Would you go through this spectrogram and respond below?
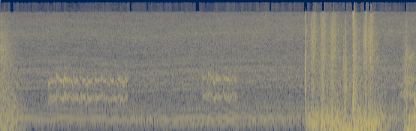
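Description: Gunfire and kart skids in the online game Smash Karts during a tournament match, with a burst of rapid sharp shots near the end over a steady engine drone and synth tones.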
